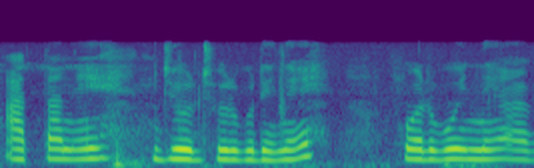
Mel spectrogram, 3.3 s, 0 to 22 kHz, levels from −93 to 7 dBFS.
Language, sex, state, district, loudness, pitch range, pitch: Chakma, female, Tripura, Dhalai, -15 LUFS, 220-235 Hz, 230 Hz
